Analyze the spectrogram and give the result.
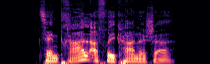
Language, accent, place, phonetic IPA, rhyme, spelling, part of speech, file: German, Germany, Berlin, [t͡sɛnˌtʁaːlʔafʁiˈkaːnɪʃɐ], -aːnɪʃɐ, zentralafrikanischer, adjective, De-zentralafrikanischer.ogg
- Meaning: inflection of zentralafrikanisch: 1. strong/mixed nominative masculine singular 2. strong genitive/dative feminine singular 3. strong genitive plural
